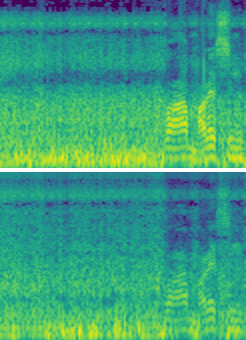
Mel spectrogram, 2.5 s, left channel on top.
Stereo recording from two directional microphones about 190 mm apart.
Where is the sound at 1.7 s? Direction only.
25° left (ahead or behind).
